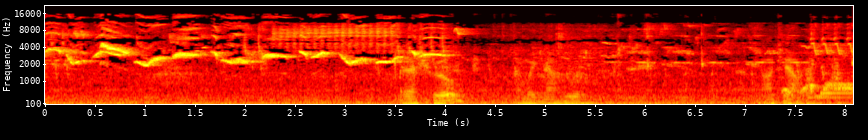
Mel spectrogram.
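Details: Caged Chinese hwamei, moulting with many pin feathers, a little restless when its cage is carried but settling when hung still: rapid rich warbled and whistled phrases for four seconds, then quieter scattered notes amid background noise.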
